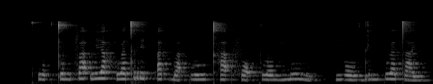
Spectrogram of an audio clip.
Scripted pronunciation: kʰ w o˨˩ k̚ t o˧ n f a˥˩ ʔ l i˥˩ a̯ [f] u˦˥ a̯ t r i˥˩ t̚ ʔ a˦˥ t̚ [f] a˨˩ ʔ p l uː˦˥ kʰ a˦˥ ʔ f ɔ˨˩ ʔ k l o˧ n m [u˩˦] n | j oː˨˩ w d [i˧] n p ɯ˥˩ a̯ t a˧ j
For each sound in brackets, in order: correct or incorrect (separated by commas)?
incorrect, incorrect, incorrect, correct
